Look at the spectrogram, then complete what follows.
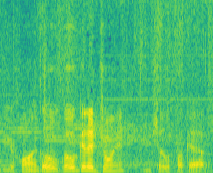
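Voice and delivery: ordinary talk, nothing marked

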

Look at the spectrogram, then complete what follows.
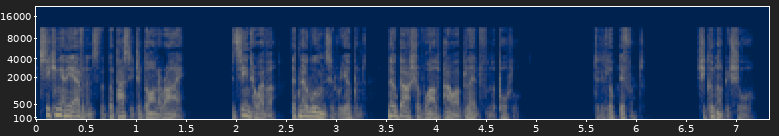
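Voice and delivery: plain reading voice

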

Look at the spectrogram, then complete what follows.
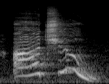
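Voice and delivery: loud high sneeze; big sudden achoo. Acted. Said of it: "awoke with a sneeze".

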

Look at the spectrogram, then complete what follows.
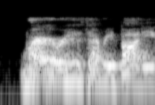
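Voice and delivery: quick whispered growl; pirate captain growl. Acted. Pirate captain growling in the empty square. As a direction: growl it under your breath. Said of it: "growled the pirate captain".

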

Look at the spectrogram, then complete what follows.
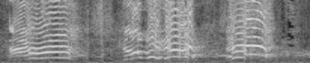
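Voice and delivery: real high shrieks of panic, loud and piercing; terrified screams. Real, not acted. Player chased by zombies in the game, terrified shrieking. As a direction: scream like the dead are right behind you.

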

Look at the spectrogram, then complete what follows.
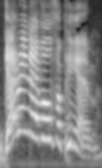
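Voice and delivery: high, sustained campaign call in character; mock rallying cry. Comic backing a rival pundit, mock rallying cry.

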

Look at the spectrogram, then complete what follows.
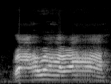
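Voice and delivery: loud, chanted rahs; monster language. A narrator's reading. Bubbles talking to the monster, roaring in its language. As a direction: talk in short roars. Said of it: "Bubbles said to the monster".

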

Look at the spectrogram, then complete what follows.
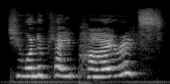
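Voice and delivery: put-on high, loud, playful child voice; a little sister begging to play; eager little girl. Jade voiced by reader.

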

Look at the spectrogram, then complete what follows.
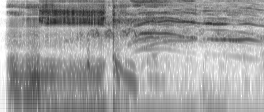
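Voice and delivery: long, high imitated squeal; mock high whine trailing away; high-pitched squeal. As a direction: squeal thinly and hold the note. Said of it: "And he's like".

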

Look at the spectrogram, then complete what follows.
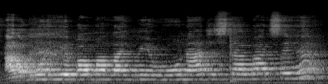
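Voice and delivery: loud, wounded protest at his father; angry outburst. Acted. Son raising his voice at his father, angry.

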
